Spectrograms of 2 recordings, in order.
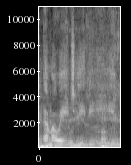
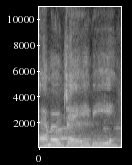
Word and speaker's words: Mojave: Mohabe, not the Mojave. – M-O-J. – And M-O-J.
